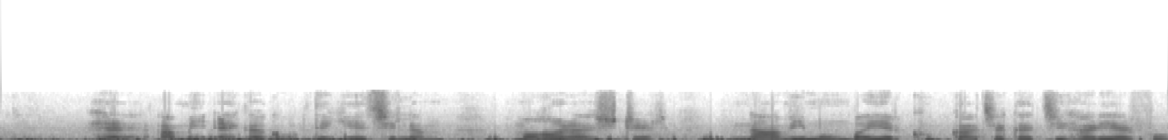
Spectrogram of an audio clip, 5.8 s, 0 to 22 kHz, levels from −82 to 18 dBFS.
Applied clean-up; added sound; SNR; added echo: none; none; none; none.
